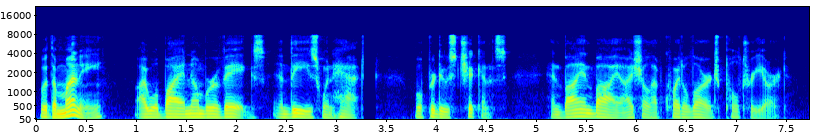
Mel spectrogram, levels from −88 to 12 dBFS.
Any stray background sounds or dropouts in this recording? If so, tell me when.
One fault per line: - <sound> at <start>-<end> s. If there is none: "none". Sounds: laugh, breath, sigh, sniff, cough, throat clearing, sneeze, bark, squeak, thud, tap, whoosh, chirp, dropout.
- dropout at 3.3-3.4 s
